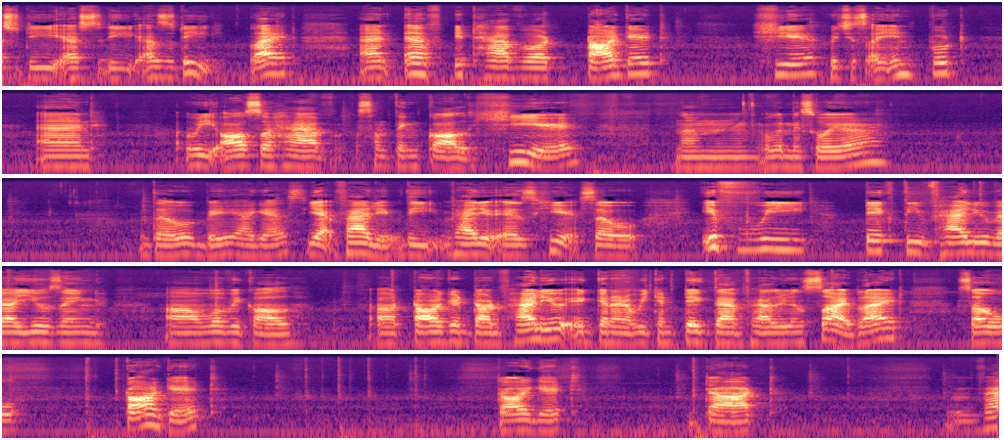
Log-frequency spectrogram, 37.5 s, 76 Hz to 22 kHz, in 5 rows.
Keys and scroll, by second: 22.0 BackSpace, 22.3 BackSpace, 22.5 BackSpace, 25.6 super+/, 26.4 Right, 27.4-28.7 typing, 30.4-33.6 typing, 34.9-35.7 typing, 37.3-37.4 typing.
